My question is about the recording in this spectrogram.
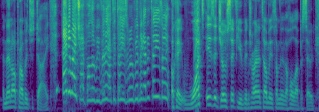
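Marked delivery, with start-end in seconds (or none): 1.2-3.4 very high squeaky voice, pressing to be heard; insistent sidekick. Acted. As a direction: nag insistently in a tiny high voice.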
